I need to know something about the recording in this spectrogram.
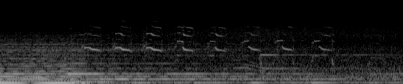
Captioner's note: Bird calling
